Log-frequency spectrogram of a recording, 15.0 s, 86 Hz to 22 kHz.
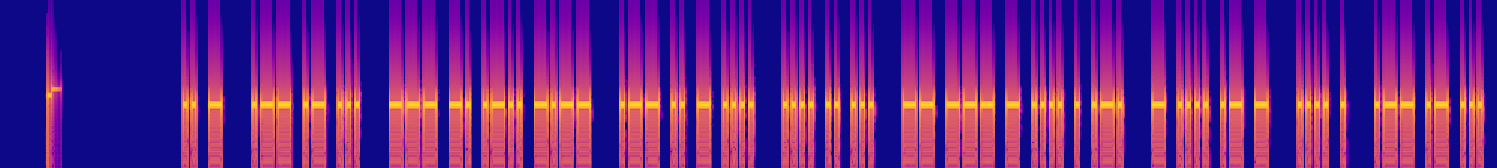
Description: Morse code, heard as a keyed tone, about 28 wpm, 700 Hz. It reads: IT WAS ONLY WITH HIS MOTHER THAT HE WAS
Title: Sentences from Top 1000 Words - Review Part 1 - 28wpm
